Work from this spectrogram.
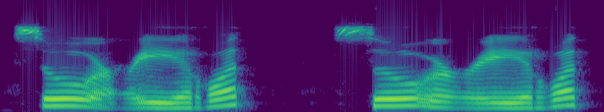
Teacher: comes from the middle part of the throat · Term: عين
